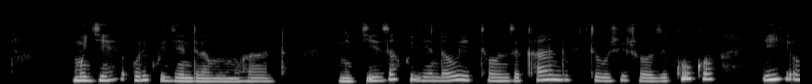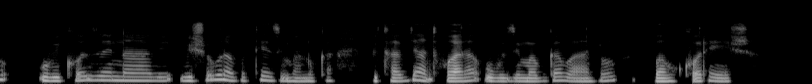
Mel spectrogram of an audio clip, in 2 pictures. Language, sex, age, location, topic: Kinyarwanda, female, 25-35, Huye, government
